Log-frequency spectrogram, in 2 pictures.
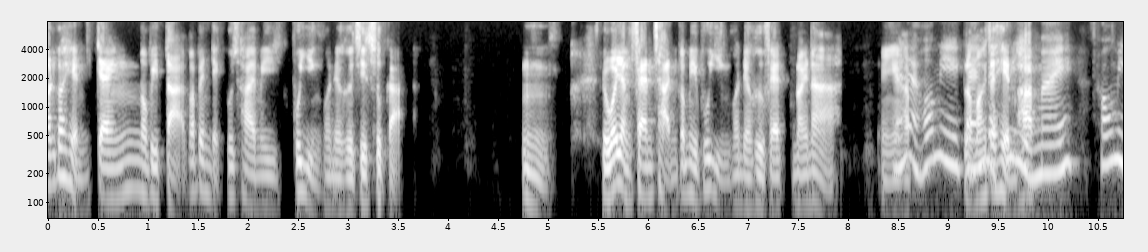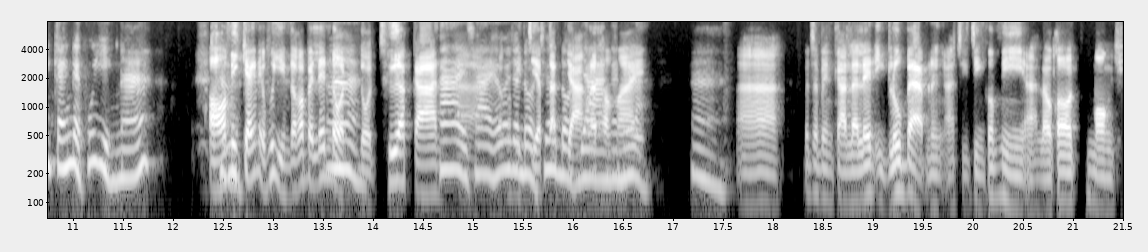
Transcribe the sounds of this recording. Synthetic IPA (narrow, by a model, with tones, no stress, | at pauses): a˧nkɔː˥˩ɦe˩˦nkɛ˦˥ŋnoː˧pi˦t̪a̰˧˩kɔː˥˩pe˧nde˨˩k̚pʰuː˥˩t͡ɕʰaː˧jmiː˧pʰuː˥˩ji˨˩˦ŋkʰo˧ndi˧˩əkʰɯː˧t͡ɕʰi˦˥t̪̚su˧˩ka̰˨˩ʔ | ʔɯː˧˩m | ɾɯː˩˦waː˥˩jaː˨˩ŋfɛː˧nt͡ɕʰa̰˨˦nkɔː˥˩miː˧pʰuː˥˩ji˩˦ŋkʰo˧ndi˧əkʰɯː˧fe˦˥t̪̚nɔː˦˥jna̰ː˧˩˦ | ja˨˧˩ŋːi˦˧˥kʰkʰa˦˥miː˧la˧˦˥ma˧˥kt͡ɕa˨˩˨ɦe˨˦npʰaː˥˩ma˦˥jkʰa˦˥wmiː˧kɛ˦˥ŋde˨˩k̚pʰuː˥˩ji˩˦ŋna˦˥ | ʔɔː˧˩miː˧kɛː˧˦˥ŋde˨˩k̚pʰːu˥˩i˩˦ŋlɛ˧˦wkɔ˥˩p̬a˧le˥˩ndoː˨˩t̪̚doː˨˩t̪̚t͡ɕʰɯ˥˩ɐka˧nʰa˥˩jʰa˥˩jʰa˦kːdoː˨˧˨a˨˩djaː˧ŋjaːlːt̪ʰmːa˧˩j | ʔa˧˩ʔaː˧ | kɔː˥˩t͡ɕa˨˩pe˧nkaː˧nla˧˥le˥˩nʔiː˨˩k̚ɾuː˥˩p̚bɛː˨˩p̚nɯ˨ŋʔa̰˨˧˩t͡ɕi˧ŋt͡ɕi˧ŋkɔː˥˩miː˧ʔa̰˨˩lɛː˦˧wkɔː˥˩mɔː˧ŋʰ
